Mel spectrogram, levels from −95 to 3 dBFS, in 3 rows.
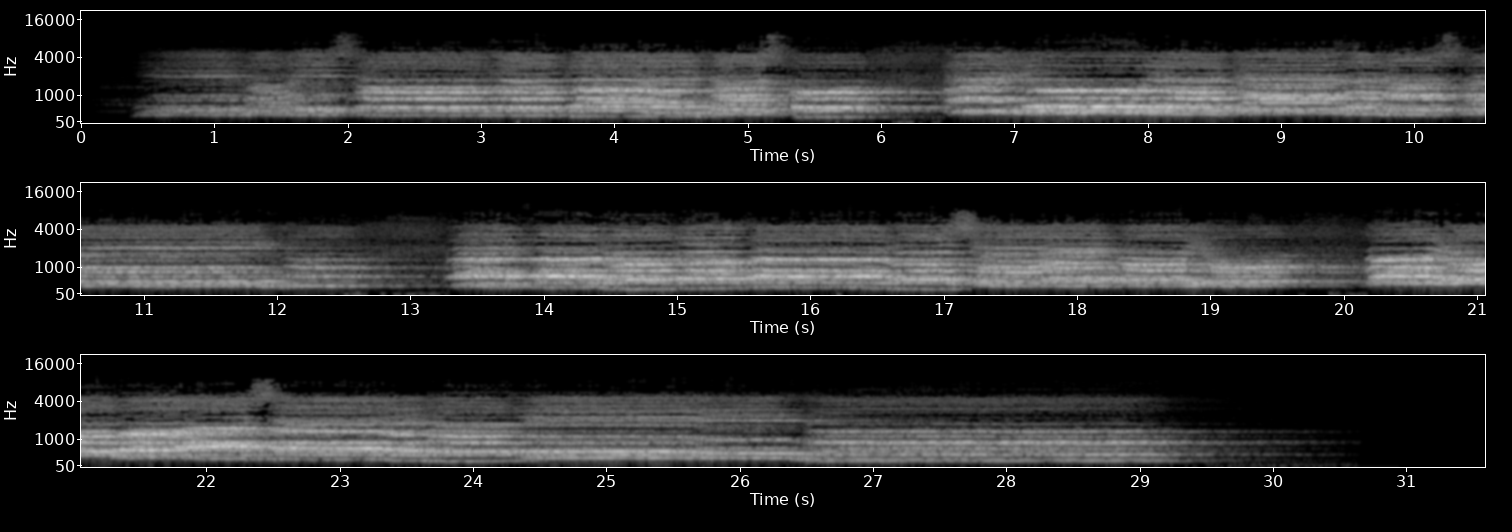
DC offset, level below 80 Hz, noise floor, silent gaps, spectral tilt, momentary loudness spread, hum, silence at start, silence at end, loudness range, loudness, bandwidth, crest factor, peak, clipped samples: under 0.1%; -84 dBFS; -73 dBFS; none; -3 dB/octave; 15 LU; none; 0.6 s; 2.25 s; 10 LU; -25 LUFS; 8.8 kHz; 18 dB; -8 dBFS; under 0.1%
